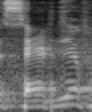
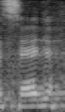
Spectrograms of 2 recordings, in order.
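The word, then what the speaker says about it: Saytzeff: ठीक है, देखिए अब आता है साहब, आप अभी अभी चर्चा कर रहे थे कि सेजफ, इसमें टी साइलेंट है, इसे सेटजेफ नहीं बोलते हैं, इसे सेजफ बोलते हैं।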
